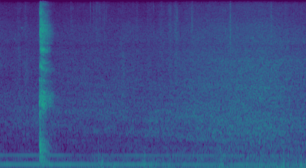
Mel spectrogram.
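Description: A man coughs once, briefly, about a second in. A steady low hum and light wind noise on the microphone run underneath.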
